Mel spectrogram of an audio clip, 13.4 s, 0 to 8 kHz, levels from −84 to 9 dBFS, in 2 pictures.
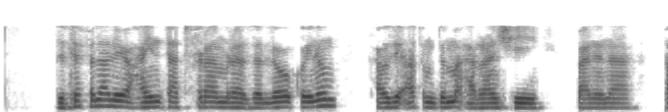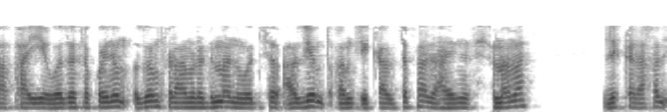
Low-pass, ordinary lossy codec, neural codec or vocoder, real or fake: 7.2 kHz; AAC, 16 kbps; none; real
